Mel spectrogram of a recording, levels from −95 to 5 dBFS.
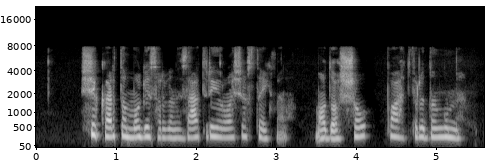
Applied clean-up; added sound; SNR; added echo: none; none; none; none.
